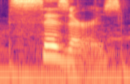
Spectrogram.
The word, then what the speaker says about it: scissors: Scissors. And that double S is going to give you more of a Z sound, scissors.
